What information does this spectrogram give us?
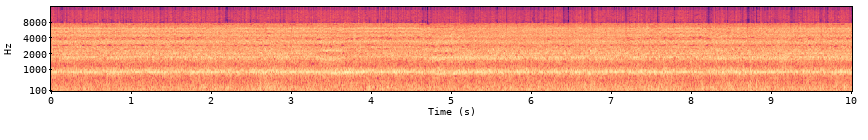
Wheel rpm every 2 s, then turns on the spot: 230, 230, 220, 230, 230.
none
